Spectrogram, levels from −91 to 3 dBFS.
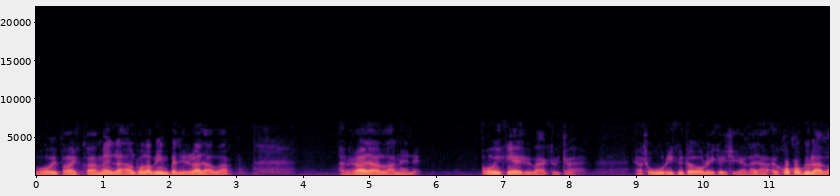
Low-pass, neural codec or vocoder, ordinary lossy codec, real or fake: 7.2 kHz; codec, 16 kHz, 4 kbps, FunCodec, trained on Chinese and English, 50 frames a second; none; fake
